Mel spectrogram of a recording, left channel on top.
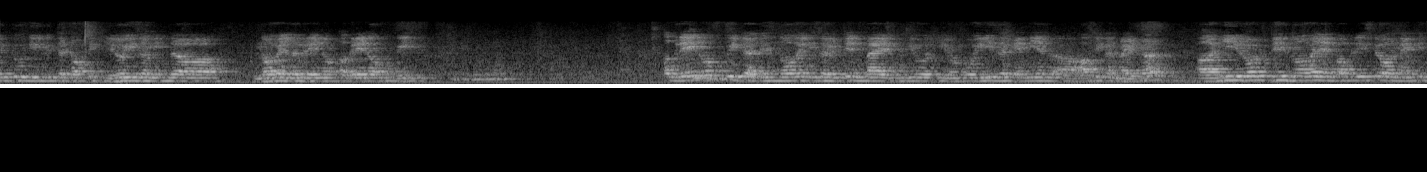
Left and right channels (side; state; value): right; silent; digital silence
